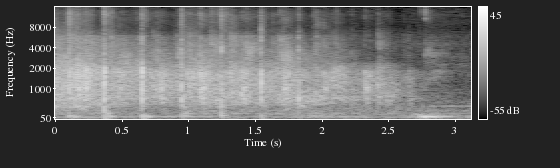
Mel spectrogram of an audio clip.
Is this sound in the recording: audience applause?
yes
